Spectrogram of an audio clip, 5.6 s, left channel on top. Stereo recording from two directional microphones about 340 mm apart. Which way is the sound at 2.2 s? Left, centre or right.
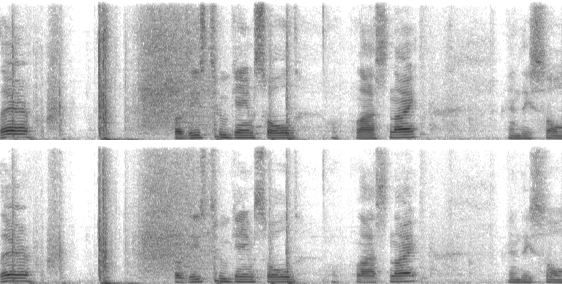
Centre.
